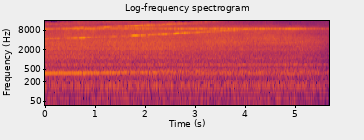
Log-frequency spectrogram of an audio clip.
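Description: A C-130 auxiliary power unit in the DCS flight simulator spools up as a loud, steady turbine whine and roar, with rising pitch tones over a constant low rumble and no speech.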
